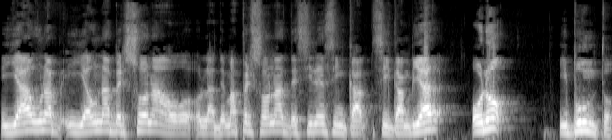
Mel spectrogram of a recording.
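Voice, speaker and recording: The man talks at a fairly slow pace, his fairly high pitch showing ordinary pitch variation. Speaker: motivational podcaster. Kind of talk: motivational monologue. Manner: casual, frequent swearing.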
